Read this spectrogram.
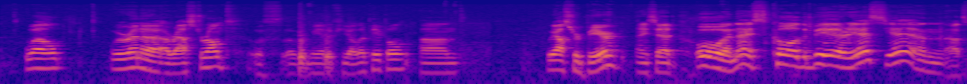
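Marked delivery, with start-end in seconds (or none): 6.9-9.2 loud, slow, drawn-out put-on Italian accent, laid on. Retelling a man's reply when the group asked for beer in a restaurant, italian accent. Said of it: "that's my Italian accent".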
